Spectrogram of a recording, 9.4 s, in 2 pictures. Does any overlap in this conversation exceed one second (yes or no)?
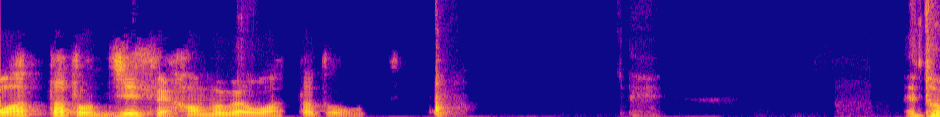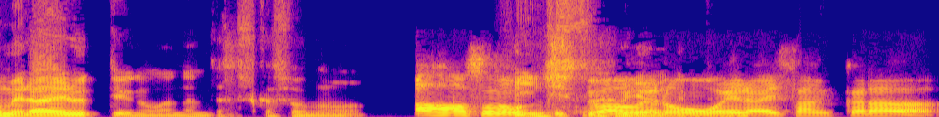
yes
